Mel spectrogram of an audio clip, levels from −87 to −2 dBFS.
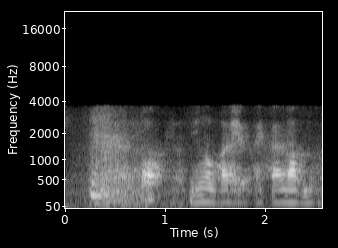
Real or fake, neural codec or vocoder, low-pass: fake; codec, 16 kHz in and 24 kHz out, 0.6 kbps, FocalCodec, streaming, 4096 codes; 3.6 kHz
